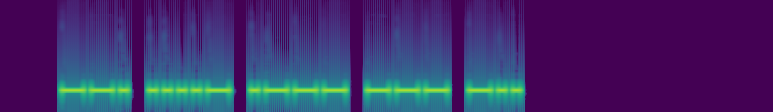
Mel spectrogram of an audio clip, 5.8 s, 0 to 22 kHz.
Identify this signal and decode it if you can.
Morse code, heard as a keyed tone, about 22 wpm, 700 Hz. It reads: G4JOD
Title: DXCC-100 Call Signs - 5 Characters - Repeated 3x - 22wpm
